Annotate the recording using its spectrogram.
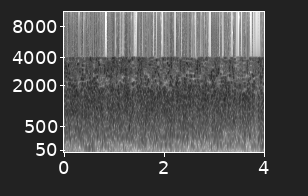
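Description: A roomful of people applauding, the clapping dense and steady.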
